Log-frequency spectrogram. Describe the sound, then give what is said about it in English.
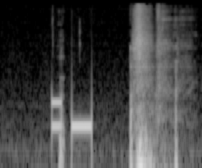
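Two short electronic keypad tones beep in quick succession as buttons are pressed on a phone to make a call, followed by a brief clattering, rustling thump. No one speaks. “Somehow, she was making a phone call to...”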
